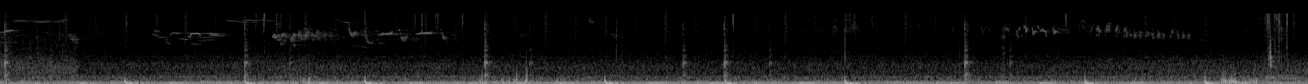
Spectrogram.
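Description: Small birds chirping in short high phrases a few times over a steady low hum, with scattered sharp clicks and taps as a carrion crow pecks at food on a concrete patio.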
